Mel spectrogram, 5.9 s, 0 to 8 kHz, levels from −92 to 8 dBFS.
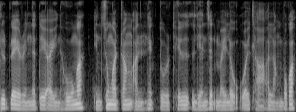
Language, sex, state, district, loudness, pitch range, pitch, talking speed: Mizo, male, Mizoram, Aizawl, -23 LUFS, 90-110 Hz, 100 Hz, 240 wpm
